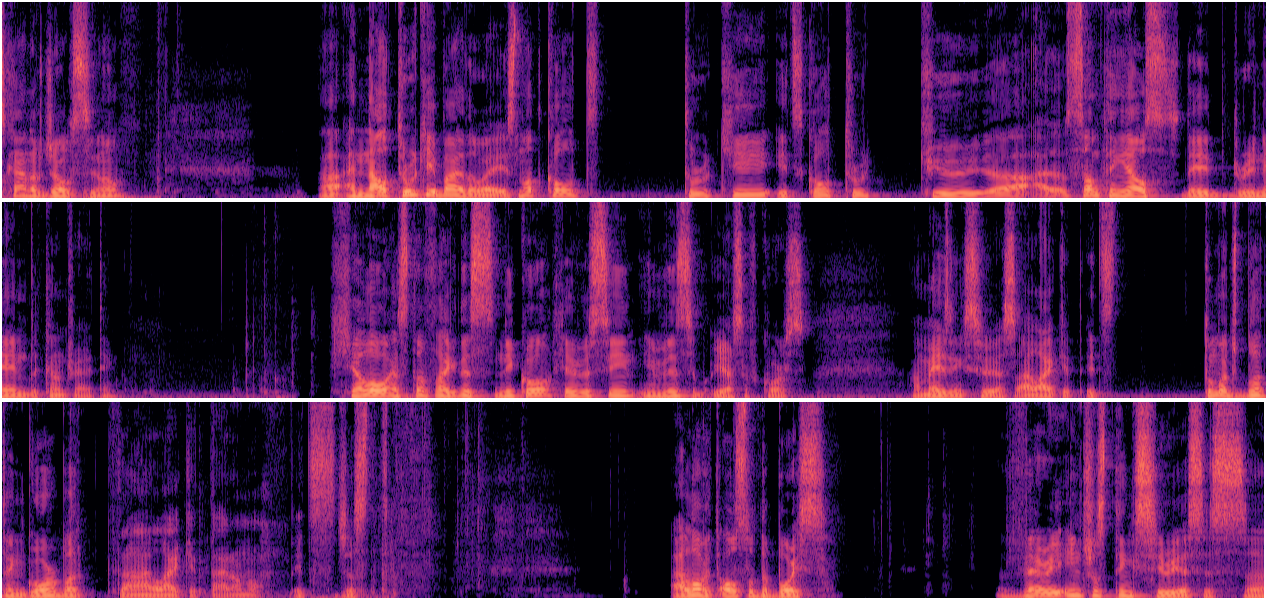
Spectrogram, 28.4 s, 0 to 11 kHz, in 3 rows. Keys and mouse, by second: 26.0 ctrl+Tab, 26.7 g, 27.1-28.4 ].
